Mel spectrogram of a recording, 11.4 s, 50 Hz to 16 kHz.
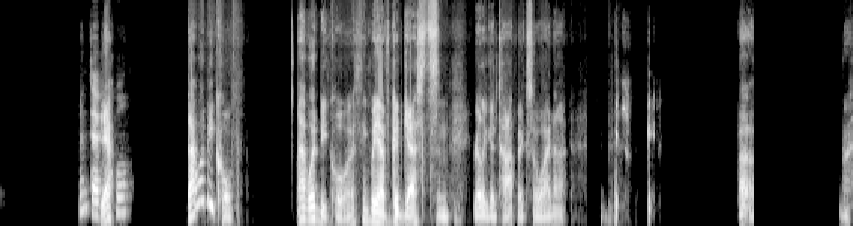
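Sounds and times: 
speech: 1.0s - 1.8s, 2.5s - 3.3s, 3.9s - 8.8s, 9.8s - 10.1s, 11.2s - 11.3s
person coughing after coffee went down the wrong way: 8.0s - 8.8s.

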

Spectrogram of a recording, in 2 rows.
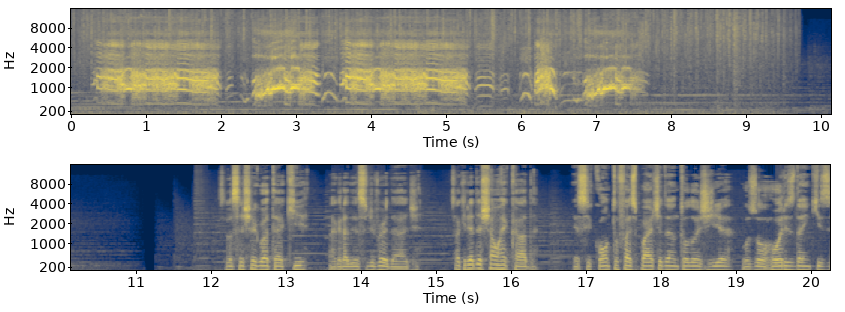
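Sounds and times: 
people screaming as flames ignite: 0.2s - 7.8s
speech: 12.2s - 20.2s.

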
